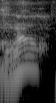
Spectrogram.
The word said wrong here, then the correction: Moe: It's Moe, but it's all Moe, good, y'all.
